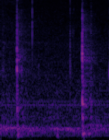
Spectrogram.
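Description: Light, sparse clicks of typing on a computer keyboard, a few crisp keystrokes at irregular intervals over a soft background hum, with no talking.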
